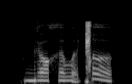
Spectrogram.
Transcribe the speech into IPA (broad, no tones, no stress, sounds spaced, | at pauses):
bʲ ɔ x ə β ə̰ ǁ ɤ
